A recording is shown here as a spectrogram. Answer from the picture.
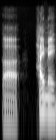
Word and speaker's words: Jaime: Jaime Barria for the Angels. Jaime Barria, you don't pronounce the J right.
